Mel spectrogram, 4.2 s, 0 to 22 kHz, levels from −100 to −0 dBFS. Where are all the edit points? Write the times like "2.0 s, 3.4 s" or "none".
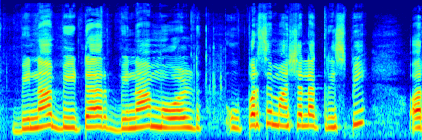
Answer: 2.3 s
